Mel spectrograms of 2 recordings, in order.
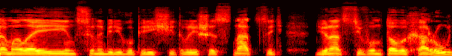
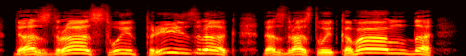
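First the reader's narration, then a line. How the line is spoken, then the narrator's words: Shout from crowd. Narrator (Russian): Из толпы кто-то крикнул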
